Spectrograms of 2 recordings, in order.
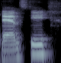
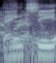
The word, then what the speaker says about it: Banksy: Is that how you say it, Bansky? But anyway, I'm trying to articulate something here. Banksy, I don't like.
